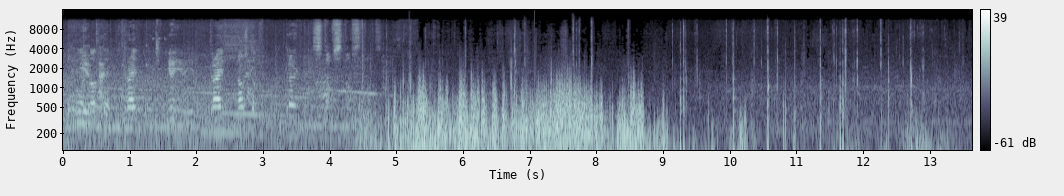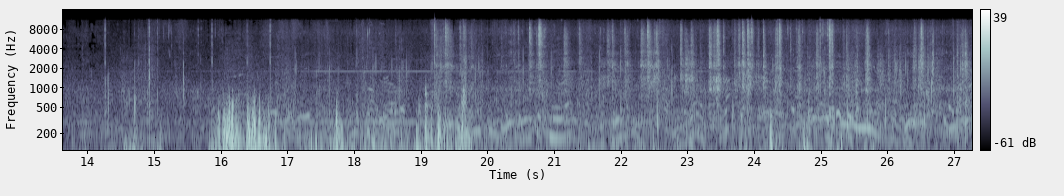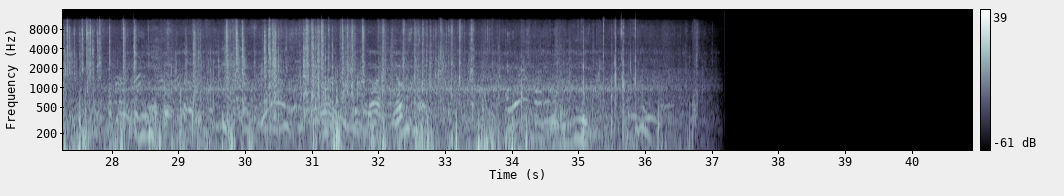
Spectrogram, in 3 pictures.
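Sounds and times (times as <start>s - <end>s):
people talking: 0.0s - 5.1s, 16.0s - 36.4s
wind rumble on microphone: 4.2s - 36.8s.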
